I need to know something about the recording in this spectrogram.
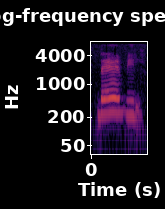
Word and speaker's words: débil: una palabra aguda débil débil es una palabra que tiene el acento en la penúltima sílaba o en la segunda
